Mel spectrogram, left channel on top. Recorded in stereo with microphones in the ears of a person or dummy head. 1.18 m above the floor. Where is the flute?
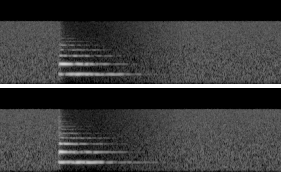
55° right (ahead or behind), 8 m.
